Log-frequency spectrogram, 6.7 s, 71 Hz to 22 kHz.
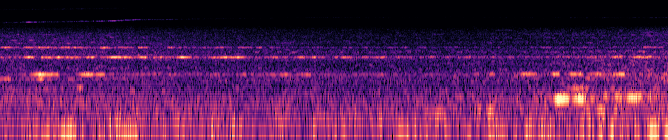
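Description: GWR Class 802 bi-mode intercity train pulling out of the station on its underfloor diesel engines, its coaches rolling past close by. A steady low rumble with a faint, steady high whine.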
